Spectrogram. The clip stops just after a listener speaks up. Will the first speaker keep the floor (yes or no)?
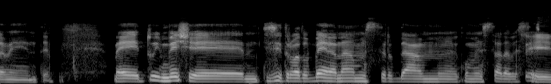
no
